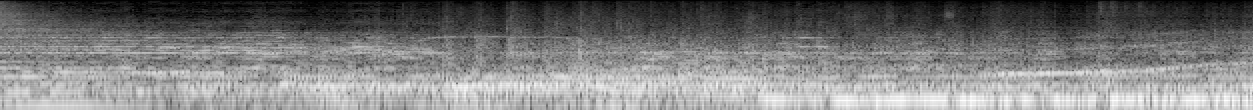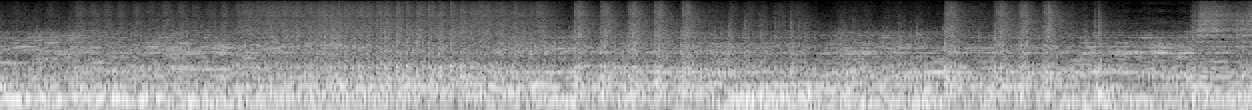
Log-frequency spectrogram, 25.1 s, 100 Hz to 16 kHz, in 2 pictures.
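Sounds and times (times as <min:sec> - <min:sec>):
rock band playing live: 0:00.0 - 0:25.0
sustained chords gliding upward: 0:00.0 - 0:25.0.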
